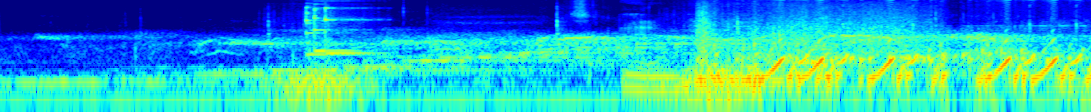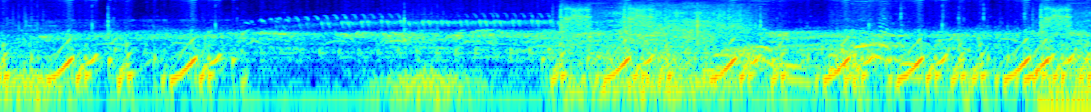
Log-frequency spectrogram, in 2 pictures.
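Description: Upbeat video game music plays with a quick pulsing beat.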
